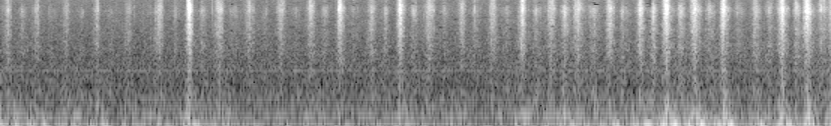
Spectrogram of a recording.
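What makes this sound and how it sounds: A palm-sized blue and green Koosh ball made of thin rubber filaments is held in one hand while fingertips flick and scratch through its strands. The result is a quiet, steady patter of soft, bright, crackly flicks over a faint low rumble. The flicks grow a little louder and denser toward the end.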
